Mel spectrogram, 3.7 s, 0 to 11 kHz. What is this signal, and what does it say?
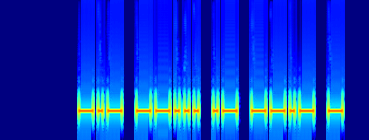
Morse code, heard as a keyed tone, about 25 wpm, 700 Hz. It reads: K7AQT
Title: USA Call Signs - 5 Characters - 4x Character Spacing - 25wpm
